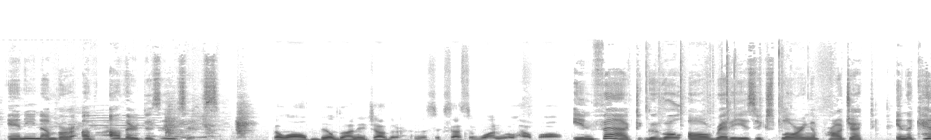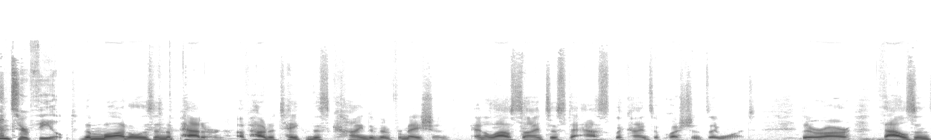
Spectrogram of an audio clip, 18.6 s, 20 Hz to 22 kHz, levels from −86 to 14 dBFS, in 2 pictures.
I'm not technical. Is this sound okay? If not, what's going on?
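No. A noise suppressor built for speech seems to have been left running, so it treats steady parts of this sound as background noise. Throughout, held tones and fading tails get pulled down while sharp starts slip through, which makes the level pump and sound thin. Unlike a plain volume change, the dips follow the sound itself, hitting sustained parts and sparing the sudden ones.

The clearest spots where the suppressor cut the sound are around 1.8 to 2.8, 4.0 to 4.8, 8.6 to 9.0, 11.4 to 11.7, 13.6 to 14.1, 15.4 to 15.7, 16.7 to 17.3 and 17.8 to 18.2 seconds. Here the sound sinks sharply for a fraction of a second to under a second. Unlike a dropout, it never goes fully silent. It just fades well below its neighbours and then comes back.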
